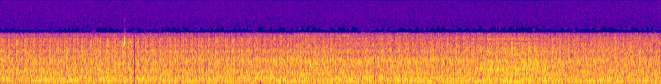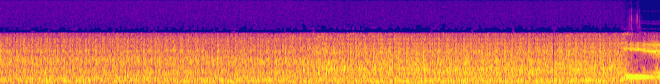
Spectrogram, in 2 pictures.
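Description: Fresh Breeze paramotor trike's Monster two-stroke engine and propeller running steadily in flight: a dense, unbroken drone with no change in pitch.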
